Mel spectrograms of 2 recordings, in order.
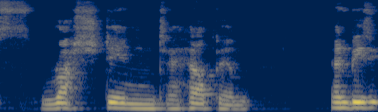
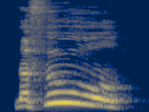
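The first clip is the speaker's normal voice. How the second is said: high, loud witch cry of scorn; 9 semitones higher, 8 dB louder than usual. Acted. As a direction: fling it out as the cruel witch. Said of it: "she cried".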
